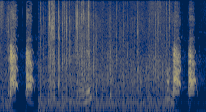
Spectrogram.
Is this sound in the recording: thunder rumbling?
no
